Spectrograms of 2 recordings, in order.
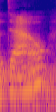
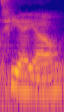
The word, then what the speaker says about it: Tao: is called the the dao it's spelled t-a-o sometimes um it's pronounced with a d sometimes it's pronounced with a t it's called the tao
